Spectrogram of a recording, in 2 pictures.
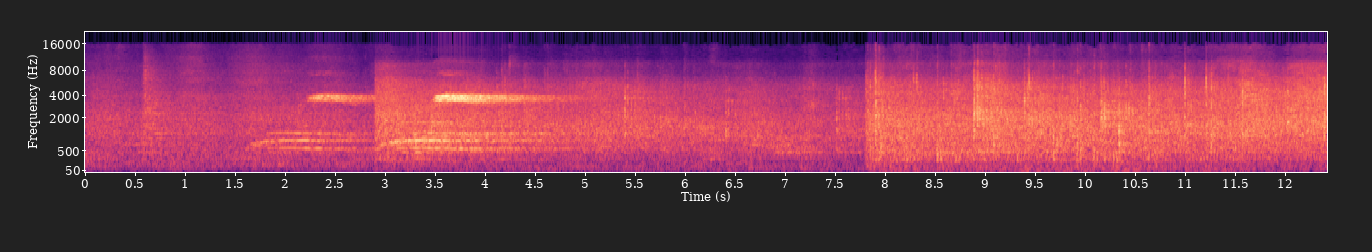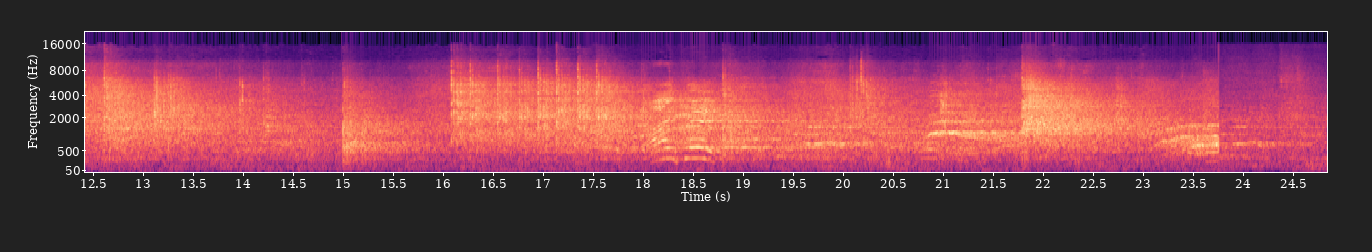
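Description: Youth ice hockey play in an indoor rink: skate blades scraping the ice, sharp clacks of sticks and puck, and players' shouts, all echoing in the large hall.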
